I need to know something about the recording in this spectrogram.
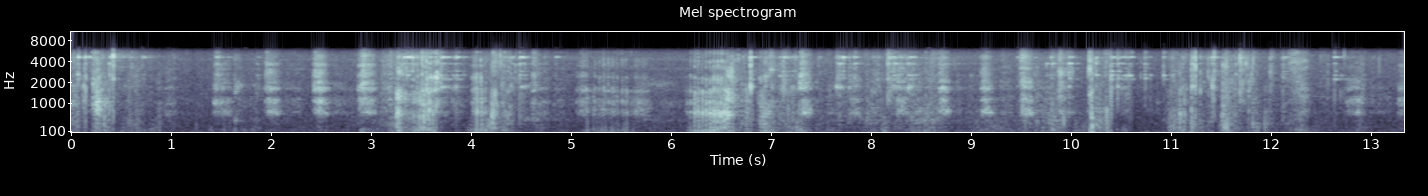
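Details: Zoe, a pet Bugg, growling while playing tug of war, all growl and no bite; rough, noisy bursts come in uneven runs, with a louder stretch near the middle.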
